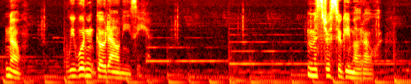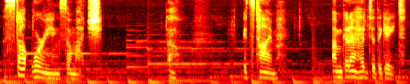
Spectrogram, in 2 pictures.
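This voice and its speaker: An actress playing a resolute, cool guild fighter in an anime game, firm and blunt. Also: female voice, sits low, slow pace, pauses often, over music. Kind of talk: anime game cutscene acting.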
